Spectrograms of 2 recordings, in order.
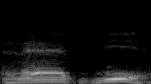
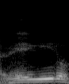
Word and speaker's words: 레위: 어 히브리어로는 레 레비 정확하게 레비 레비를 영어식 발음으로 가다 보니까 그게 레위가 레위로 바뀐 레위를 빨리 발음하니까 레위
